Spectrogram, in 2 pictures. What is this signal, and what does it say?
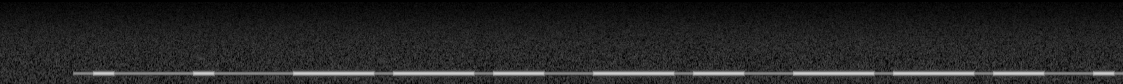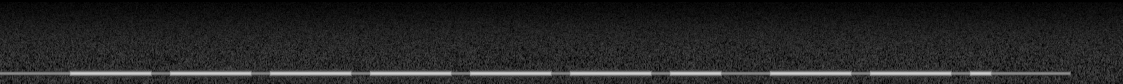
Radio time signal (JJY), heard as a tone whose level steps once a second, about 510 Hz. The time is 04:19 Japan time. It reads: M M 0 0 1 0 1 0 0 1 M 0 0 0 0 0 0 1 0 0 M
